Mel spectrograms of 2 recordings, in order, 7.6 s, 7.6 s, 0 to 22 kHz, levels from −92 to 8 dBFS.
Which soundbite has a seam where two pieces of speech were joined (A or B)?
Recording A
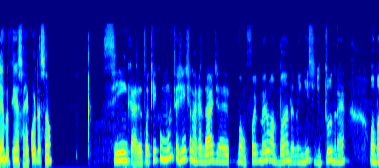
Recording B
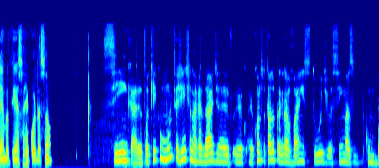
A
